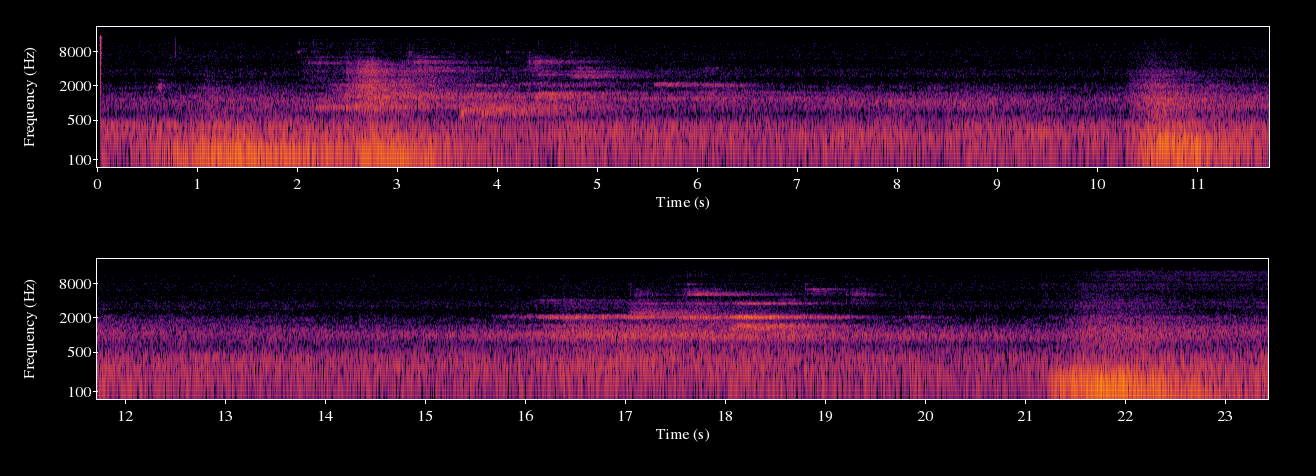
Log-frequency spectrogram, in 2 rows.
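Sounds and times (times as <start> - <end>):
sewer tunnel ambience drone: 0.0 - 23.4.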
